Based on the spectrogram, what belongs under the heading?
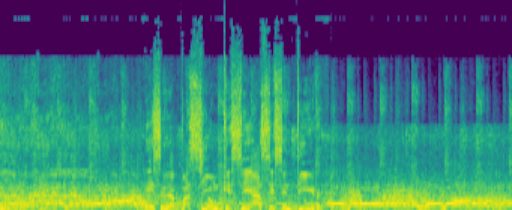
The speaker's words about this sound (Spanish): Cuando escuchamos la grada rugir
